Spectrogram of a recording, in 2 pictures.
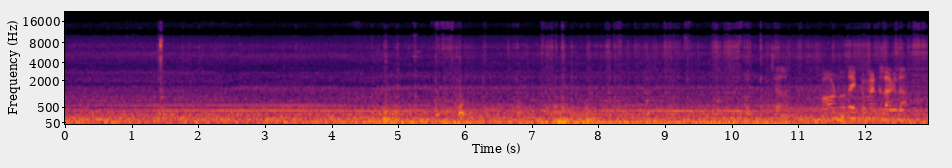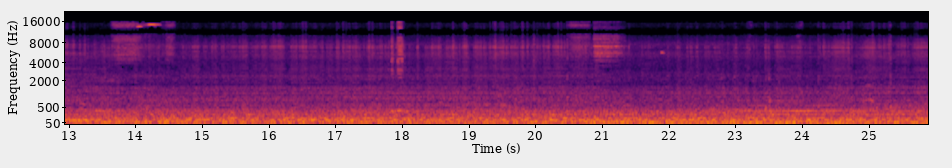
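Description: A combine harvester's engine roars steadily, heard from inside the cab.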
